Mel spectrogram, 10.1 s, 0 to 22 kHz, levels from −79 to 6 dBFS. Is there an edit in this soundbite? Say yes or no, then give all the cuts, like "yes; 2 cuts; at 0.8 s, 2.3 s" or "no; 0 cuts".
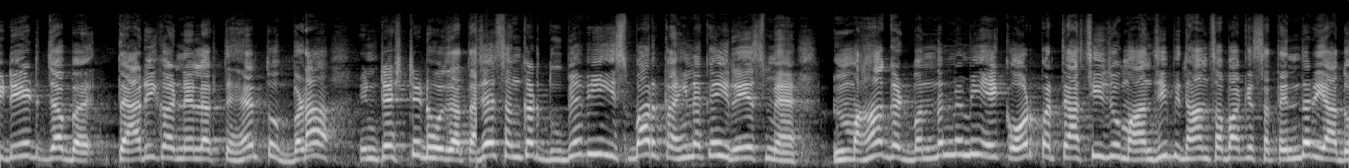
yes; 2 cuts; at 3.6 s, 6.1 s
